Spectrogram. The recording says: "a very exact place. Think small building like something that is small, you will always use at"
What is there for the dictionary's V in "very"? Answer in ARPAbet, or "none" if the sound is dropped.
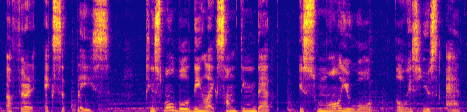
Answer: F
